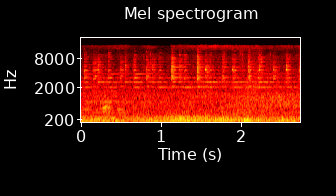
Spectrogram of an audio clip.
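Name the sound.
LORAM rail grinder FEC 403 moving on the tracks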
